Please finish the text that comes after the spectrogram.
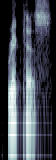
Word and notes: rictus: American English

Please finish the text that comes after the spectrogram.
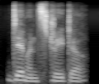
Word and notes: demonstrator: Indian

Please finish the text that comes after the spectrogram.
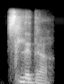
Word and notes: slither: Indian

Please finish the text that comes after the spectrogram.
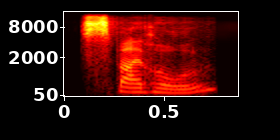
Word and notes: spyhole: Indian

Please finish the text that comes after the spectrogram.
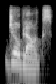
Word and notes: Joe Bloggs: Indian

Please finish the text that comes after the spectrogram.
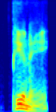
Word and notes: puny: British English

